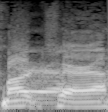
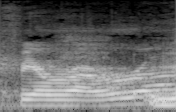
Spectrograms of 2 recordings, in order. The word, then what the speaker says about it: Farrar: That was my biggest issue, is trying to understand, like, Mark Farah. Mark Farah. It's spelled Farrar, and if you read it, and it's like Farrar.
